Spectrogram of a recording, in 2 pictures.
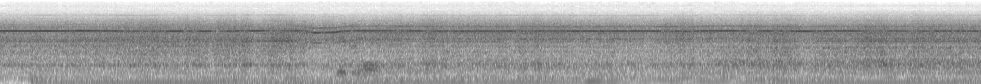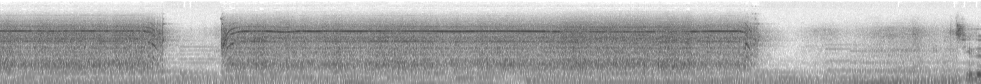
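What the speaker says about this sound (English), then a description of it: "I usually just grab the wire wheel and" A wire wheel spun by a drill whirs loudly against a corroded clutch helix on a Yamaha Phazer secondary clutch, running in long sustained bursts with a brief pause near the middle before winding down.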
